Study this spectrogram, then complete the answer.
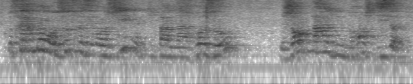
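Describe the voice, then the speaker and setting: Guy preaching a sermon, gets all fired up, voice kinda high, bouncing around a big echoey room w faint noise. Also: brisk. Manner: animated, builds to excited exclamations. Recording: echoey hall, voice from far off.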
